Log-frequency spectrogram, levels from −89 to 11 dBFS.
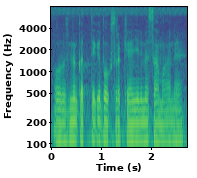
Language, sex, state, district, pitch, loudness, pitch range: Hindi, male, Uttar Pradesh, Saharanpur, 100 Hz, -15 LUFS, 95-105 Hz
